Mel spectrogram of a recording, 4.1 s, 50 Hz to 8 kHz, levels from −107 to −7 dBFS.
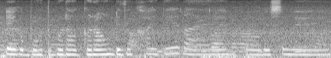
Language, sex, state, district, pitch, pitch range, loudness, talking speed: Hindi, female, Haryana, Jhajjar, 240 Hz, 235-250 Hz, -17 LUFS, 145 wpm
